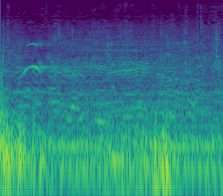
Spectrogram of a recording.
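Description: Indistinct voices of people talking, with a sharp knock right at the start, over a low steady hum.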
